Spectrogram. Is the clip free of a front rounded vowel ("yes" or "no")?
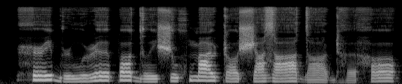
yes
